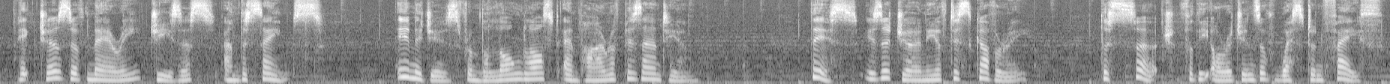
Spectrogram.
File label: documentary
